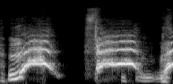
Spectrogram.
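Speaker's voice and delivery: put-on high, loud child screaming stop; mock screaming kid. Seven-year-old son screaming at the stabbing, mock shriek. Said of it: "he's just".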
